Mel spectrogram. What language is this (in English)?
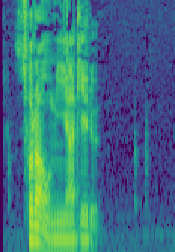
Japanese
